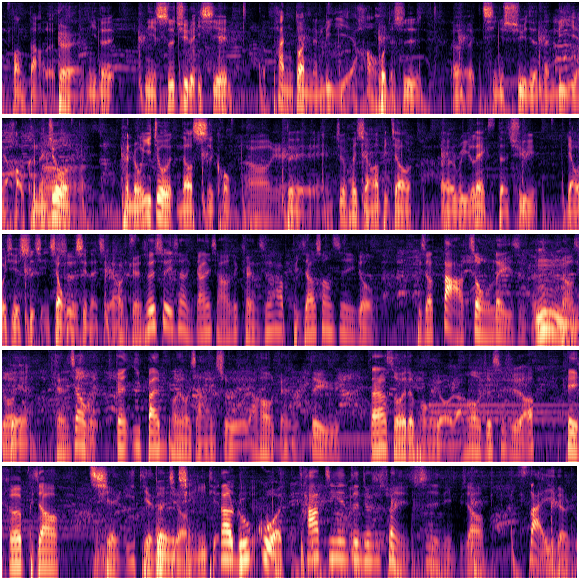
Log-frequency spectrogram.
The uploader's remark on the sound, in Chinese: 感謝場地提供╬ Casa Cafe & Bar Taipei (喝了三杯酒) Play ba (喝了一杯酒) #我家 (喝了一杯水)。然後喝太醉竟然忘記按on鈕錄音。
